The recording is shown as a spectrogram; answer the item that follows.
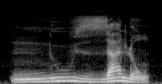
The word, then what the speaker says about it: nous allons: it does mean that you will have to pronounce this z sound, okay, listen to me, nous allons, nous allons.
